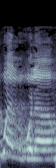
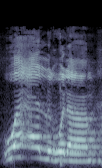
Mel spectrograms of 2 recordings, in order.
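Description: First: The article links smoothly with no glottal stop. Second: A glottal stop is pronounced before the article. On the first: The speaker calls it right. "أقول والغلام والفرس تخفيفا لكثرة الاستعمال" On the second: The speaker calls it wrong. "ما يصير أقول والفرس والغلام"

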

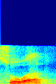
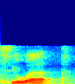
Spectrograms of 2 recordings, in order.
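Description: First: The first vowel is u; the final vowel is short. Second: The first vowel is i; the final vowel is long. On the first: "ضم السين مع قصر الألف" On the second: "كسر السين مع مد الألف"

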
